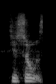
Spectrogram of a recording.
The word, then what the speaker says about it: Dassault: So was it, I don't know how to pronounce, Dassault Systems? Yes. Dassault Systems.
